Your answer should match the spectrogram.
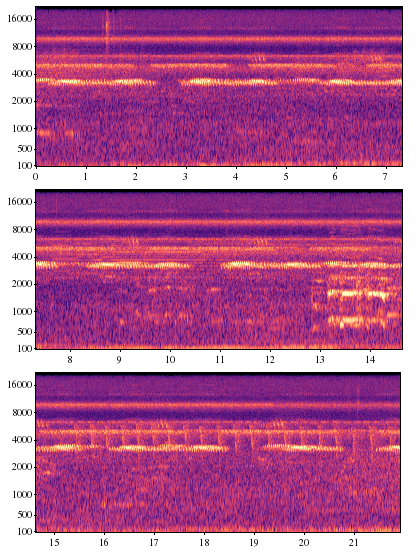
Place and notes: Tambon Hang Dong, Amphoe Hot, Chang Wat Chiang Mai, Thailand - Vögel Grillen Zikaden morgens Chom Thong bei Puh Anna
Crickets, cicadas and birds very early in the morning around the pond at Puh Annas guesthouse. A very soft atmosphere, slowly getting more lively.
